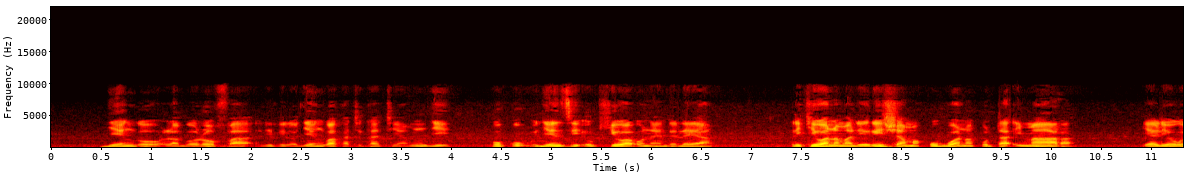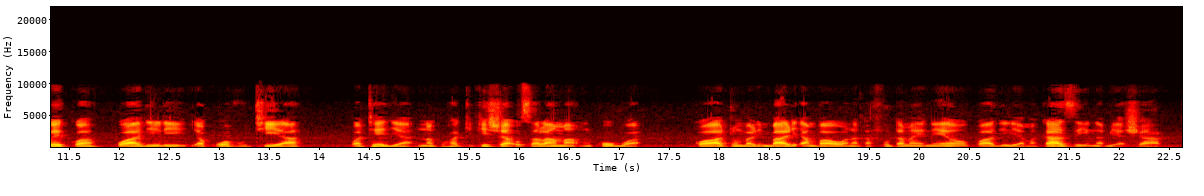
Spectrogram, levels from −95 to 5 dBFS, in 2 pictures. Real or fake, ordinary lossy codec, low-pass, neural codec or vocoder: fake; AAC, 48 kbps; 9.9 kHz; vocoder, 24 kHz, 100 mel bands, Vocos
